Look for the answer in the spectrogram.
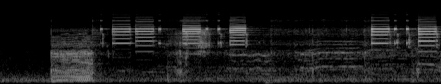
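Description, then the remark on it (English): A Nokia phone ringtone plays as a quick, bright electronic melody of short repeated beeping notes, fairly loud, with no talking over it. “We're back to Nokia phones.”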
